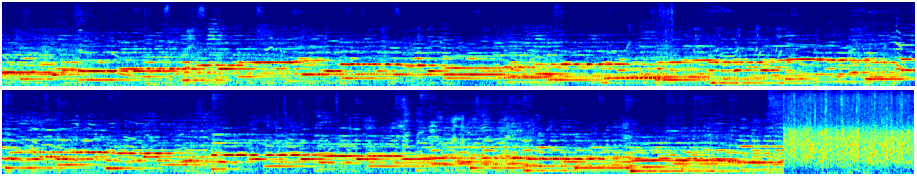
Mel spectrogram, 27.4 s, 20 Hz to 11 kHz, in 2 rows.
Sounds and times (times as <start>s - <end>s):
Music: 0.0s - 25.5s
Speech: 17.7s - 23.6s.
